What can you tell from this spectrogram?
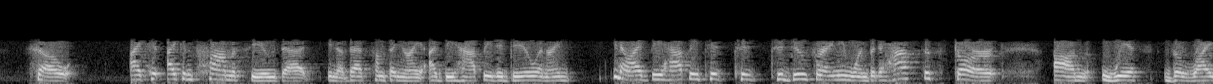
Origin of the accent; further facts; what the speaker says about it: Milwaukee, Wisconsin, United States; And by the way, I'm from Milwaukee, so shout out to you.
